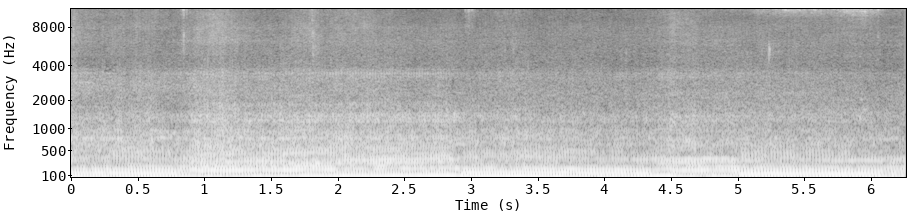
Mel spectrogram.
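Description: Yamaha R15 V3's single-cylinder four-stroke engine running under way at a fairly steady speed, its pitch holding nearly even with small rises and dips.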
